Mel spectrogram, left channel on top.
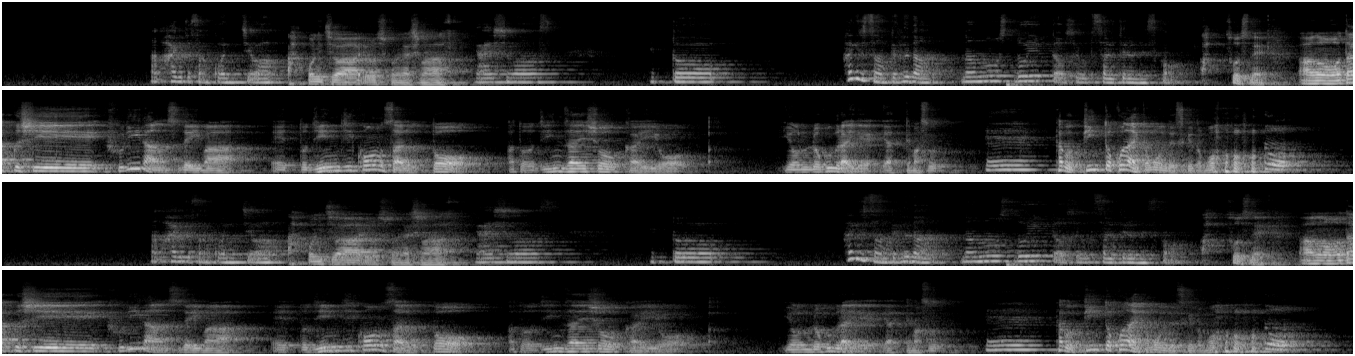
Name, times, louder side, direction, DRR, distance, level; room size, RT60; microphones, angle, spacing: voice 1, 1.5-2.8 4.7-5.4 6.5-7.2 8.4-9.3 9.6-11.8 23.3-23.9 26.1-26.3, left 1 dB, 35° left, -2 dB, 0.8 m, -26 dB
voice 2, 2.9-4.5 12.0-15.8 16.2-18.2 18.6-20.3 21.3-22.9 24.1-26.1, left 3 dB, 65° left, -1 dB, 0.8 m, -23 dB
12.5 x 7.6 x 5.3 m, 1.2 s
head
